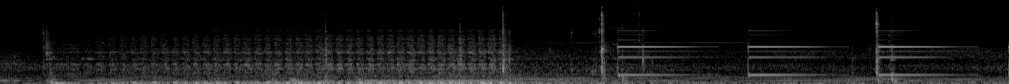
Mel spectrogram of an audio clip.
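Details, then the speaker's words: 1999 Land Rover Discovery II bought as a no-start, battery very flat, on a jump box with ether sprayed: starter spins steadily for about four seconds with no firing, then only dash chimes; crank no start. "well that's a crank no start you still got all the blinking things there"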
